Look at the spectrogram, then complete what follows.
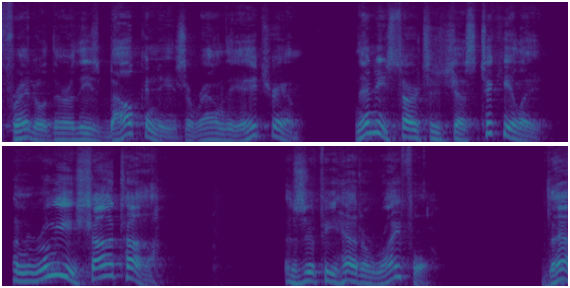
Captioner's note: speaks in Mandarin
